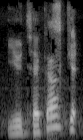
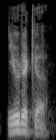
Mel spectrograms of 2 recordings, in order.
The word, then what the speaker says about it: Utica: is that New York uh I can't even pronounce it Utica Utica Utica there you go words use the comments I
